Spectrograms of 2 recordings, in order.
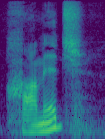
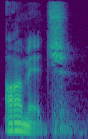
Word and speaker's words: homage: So NPR has used two pronunciations in the last few years. They have used homage, so H-O-M-I-J, and they have used homage.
